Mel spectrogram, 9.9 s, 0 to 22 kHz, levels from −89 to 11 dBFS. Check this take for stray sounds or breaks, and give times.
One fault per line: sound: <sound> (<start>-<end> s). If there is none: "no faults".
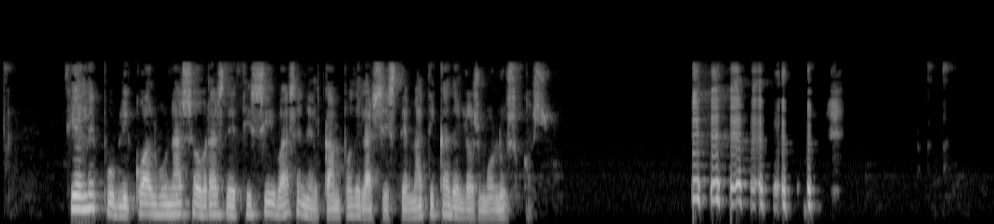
sound: laugh (6.9-8.4 s)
